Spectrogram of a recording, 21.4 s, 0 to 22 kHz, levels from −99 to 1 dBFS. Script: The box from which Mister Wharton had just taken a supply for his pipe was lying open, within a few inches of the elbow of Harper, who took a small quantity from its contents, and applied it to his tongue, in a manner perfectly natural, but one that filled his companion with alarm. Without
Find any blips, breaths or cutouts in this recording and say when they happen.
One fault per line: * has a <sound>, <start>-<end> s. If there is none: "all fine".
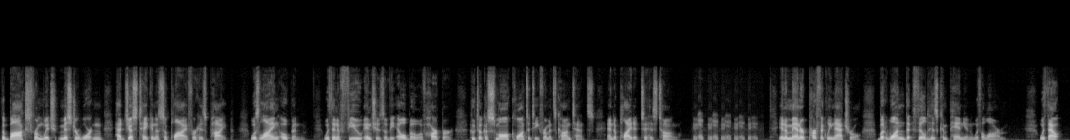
* has a laugh, 13.9-15.2 s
